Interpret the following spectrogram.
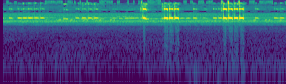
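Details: Matsumushi cricket singing in autumn: a high, pure ringing chirp pattern, soft trilled notes building to loud bright bursts of two to four clicks, the classic chin-chiro-rin rhythm, no other sounds.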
